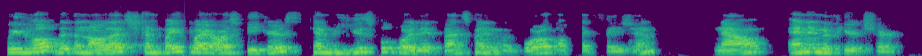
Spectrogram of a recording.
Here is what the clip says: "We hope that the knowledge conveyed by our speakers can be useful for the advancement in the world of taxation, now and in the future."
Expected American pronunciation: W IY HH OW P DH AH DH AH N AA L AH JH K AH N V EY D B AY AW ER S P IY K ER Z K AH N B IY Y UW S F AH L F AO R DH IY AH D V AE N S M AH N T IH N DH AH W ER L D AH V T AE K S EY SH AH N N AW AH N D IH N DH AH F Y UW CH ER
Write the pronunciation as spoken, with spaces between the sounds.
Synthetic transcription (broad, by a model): W IY HH OW P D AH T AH N AA L AH JH K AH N P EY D B AY AW ER S P IY K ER S K AH N B IY Y UW S F AH L F AO R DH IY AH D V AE N S M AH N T IH N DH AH W ER L D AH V T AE K S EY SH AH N N AW AH N D IH N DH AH F Y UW CH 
